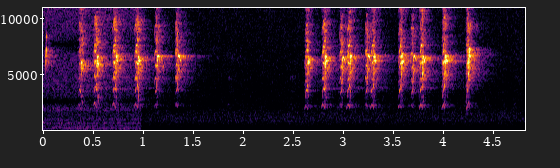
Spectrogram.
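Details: Goldcrest, two birds, in a frozen local forest on a cold winter morning: two bursts of very high, thin, sharp notes, each run of five to eight quick calls, separated by a short pause, over faint background hiss.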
